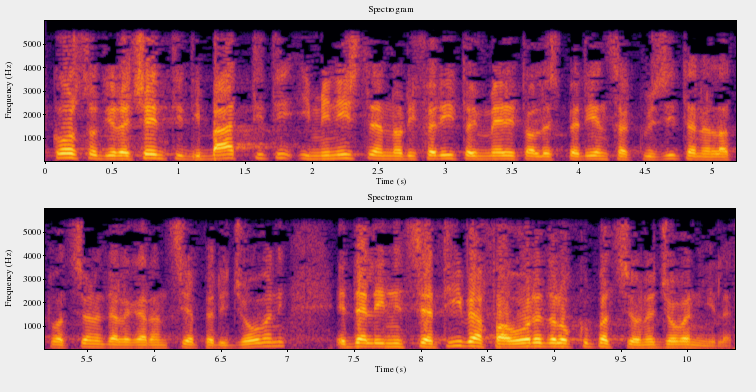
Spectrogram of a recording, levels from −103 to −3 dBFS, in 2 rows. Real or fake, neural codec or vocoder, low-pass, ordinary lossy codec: real; none; 5.4 kHz; none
